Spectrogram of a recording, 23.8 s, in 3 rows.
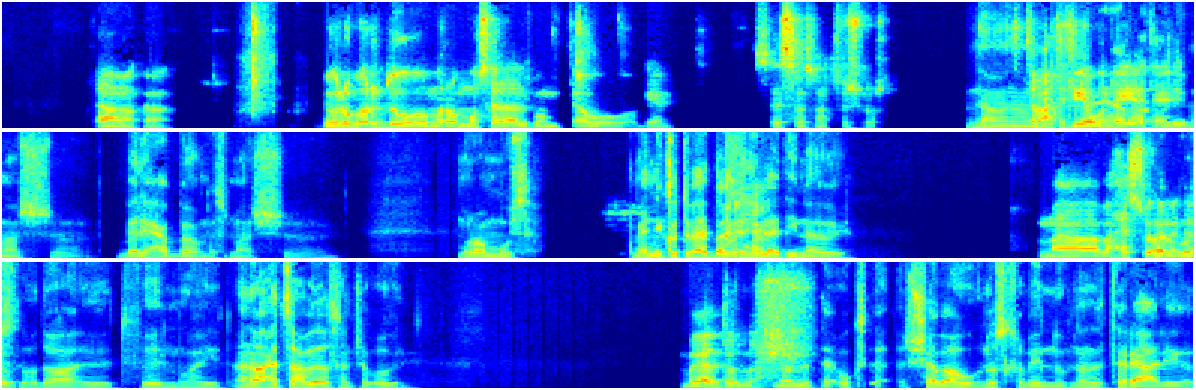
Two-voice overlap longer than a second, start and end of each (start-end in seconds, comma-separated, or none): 6.7-8.0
